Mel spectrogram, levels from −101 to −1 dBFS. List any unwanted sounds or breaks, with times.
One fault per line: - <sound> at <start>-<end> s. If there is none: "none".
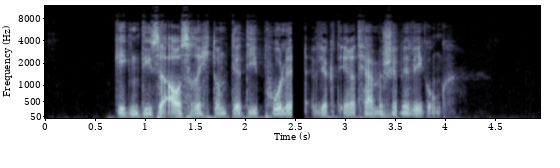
- dropout at 2.5-2.6 s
